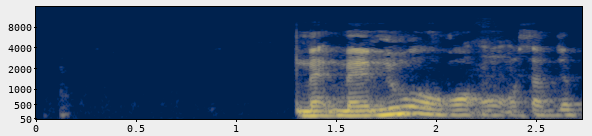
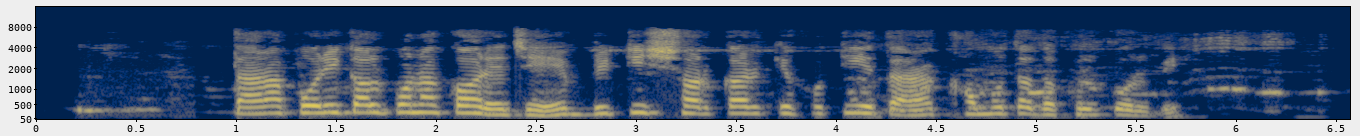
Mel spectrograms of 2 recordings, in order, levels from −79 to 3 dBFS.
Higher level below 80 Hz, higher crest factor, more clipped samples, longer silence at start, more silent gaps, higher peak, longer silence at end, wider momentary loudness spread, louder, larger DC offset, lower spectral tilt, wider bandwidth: about the same, -56 dBFS vs -60 dBFS; about the same, 16 dB vs 16 dB; neither; first, 1.3 s vs 0.2 s; neither; about the same, -2 dBFS vs -2 dBFS; second, 0 s vs 0.15 s; second, 12 LU vs 16 LU; about the same, -17 LUFS vs -16 LUFS; neither; first, -6.5 dB/octave vs -4 dB/octave; about the same, 7.4 kHz vs 8 kHz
